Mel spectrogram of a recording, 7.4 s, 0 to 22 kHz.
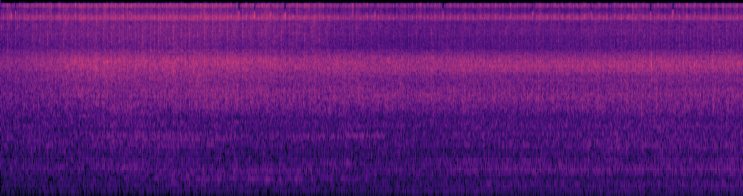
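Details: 2009 Toyota Camry with P0300/P0302/P0303 and a non-working fuel gauge; fuel pressure measured about 46 psi. The petrol engine idles unevenly and hunts with an irregular low pulse from misfires on cylinders 2 and 3.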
